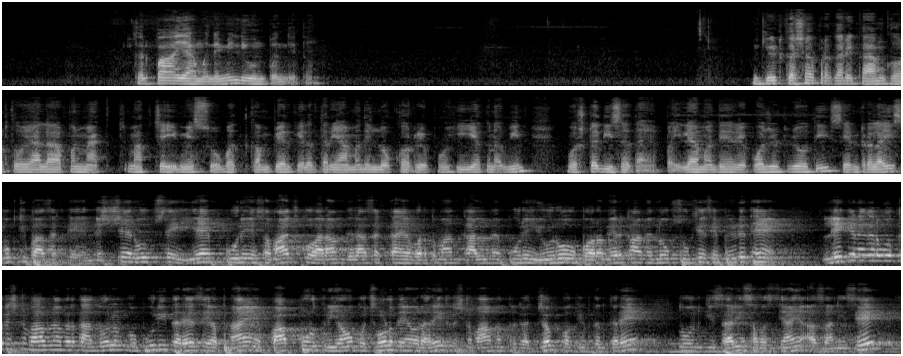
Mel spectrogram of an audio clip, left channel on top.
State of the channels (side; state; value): both; different; correlation 0.00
